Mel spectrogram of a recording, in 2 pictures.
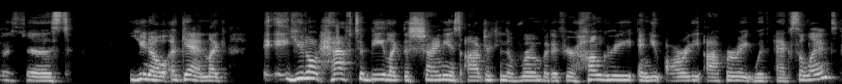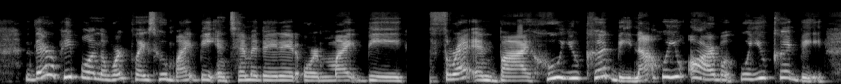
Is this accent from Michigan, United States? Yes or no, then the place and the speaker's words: no; South Carolina, United States; I grew up in the South. We know how that was in South Carolina.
